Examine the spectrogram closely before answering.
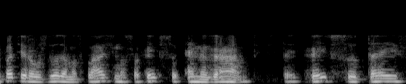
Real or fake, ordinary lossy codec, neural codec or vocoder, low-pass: real; AAC, 16 kbps; none; 7.2 kHz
